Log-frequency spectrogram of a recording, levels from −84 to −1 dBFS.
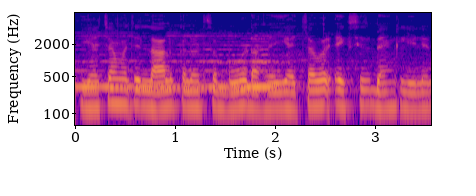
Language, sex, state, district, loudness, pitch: Marathi, male, Maharashtra, Dhule, -32 LUFS, 130 Hz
